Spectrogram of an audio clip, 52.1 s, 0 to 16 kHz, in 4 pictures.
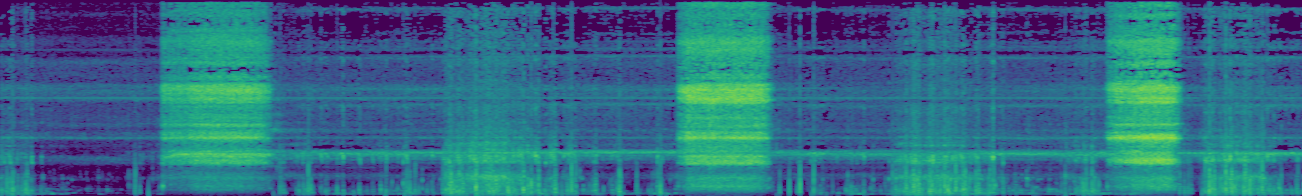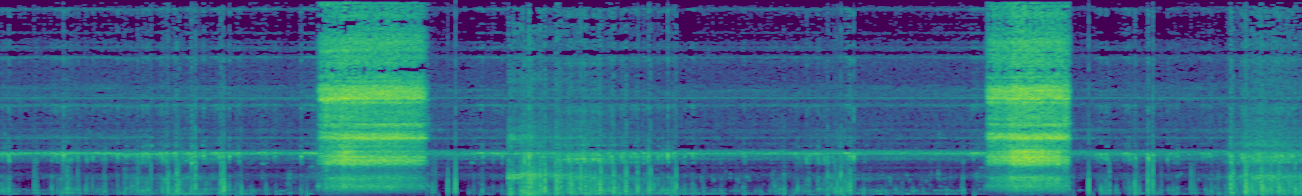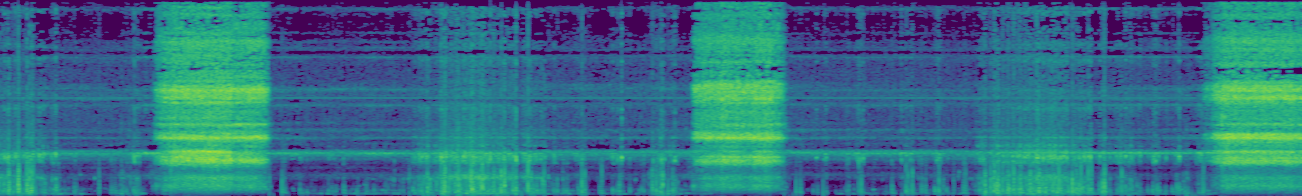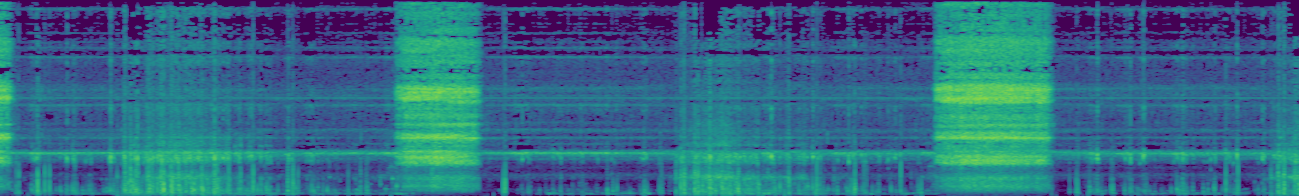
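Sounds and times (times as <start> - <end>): bubbling exhalations: 0.0 - 17.4, 18.1 - 43.9, 44.6 - 52.0
hissing regulator inhalation: 1.5 - 5.8, 6.7 - 8.0, 8.8 - 12.8, 16.0 - 17.4, 20.4 - 23.8, 25.2 - 26.6, 27.4 - 28.8, 32.8 - 34.0, 38.0 - 39.4, 40.3 - 41.6, 42.8 - 44.0, 48.3 - 49.7.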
